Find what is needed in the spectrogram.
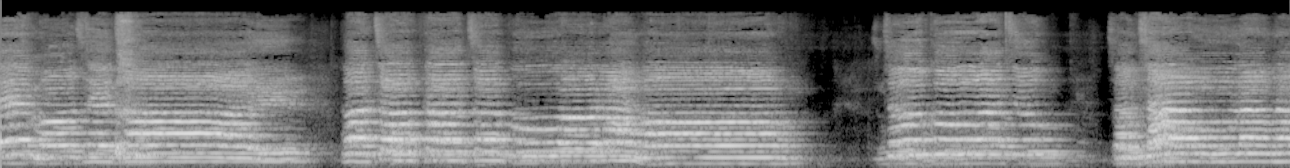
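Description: A small mixed group of men and women singing unaccompanied in harmony, reading from song sheets. The voices hold long notes in phrases, with brief pauses for breath about three, eight and eleven seconds in.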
